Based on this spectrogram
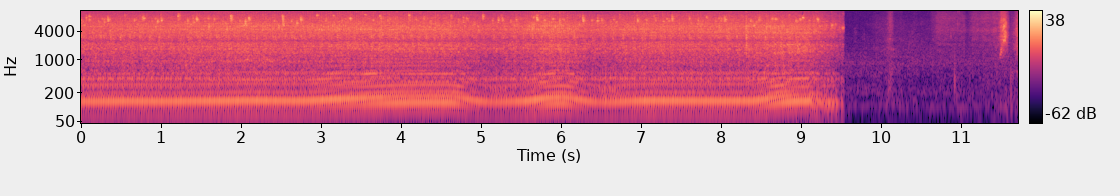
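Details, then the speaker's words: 2003 Honda Element idling, petrol engine: raspy, puffing exhaust note from an exhaust leak, owner believes at a gasket, then engine shuts off. "so hopefully when I start it up and and I ran it you guys could hear that exhaust leak"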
